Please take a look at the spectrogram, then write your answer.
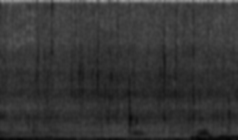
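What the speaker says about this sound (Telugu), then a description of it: "ఇదిగోండి ఆవాలు వేస్తున్నాను" Mustard seeds sizzling in hot oil with garlic and lentils, a continuous close frying hiss with a few faint pops and light clinks.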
